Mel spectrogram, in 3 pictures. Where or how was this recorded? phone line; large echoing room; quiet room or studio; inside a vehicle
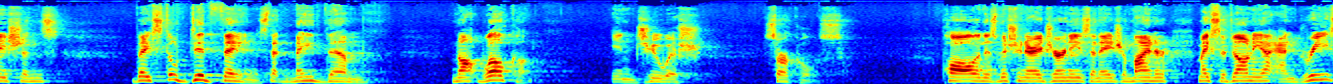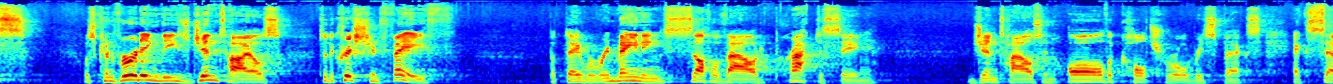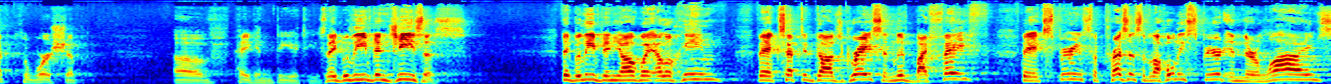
large echoing room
